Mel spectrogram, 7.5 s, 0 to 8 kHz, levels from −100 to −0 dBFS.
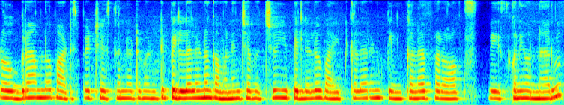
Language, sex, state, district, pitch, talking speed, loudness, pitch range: Telugu, female, Andhra Pradesh, Visakhapatnam, 200 Hz, 135 wpm, -16 LUFS, 195-210 Hz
